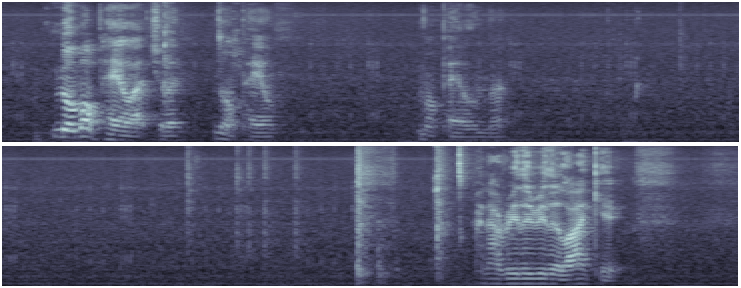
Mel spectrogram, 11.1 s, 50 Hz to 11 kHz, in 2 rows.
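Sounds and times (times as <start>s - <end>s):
rush of breath: 10.3s - 11.0s.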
